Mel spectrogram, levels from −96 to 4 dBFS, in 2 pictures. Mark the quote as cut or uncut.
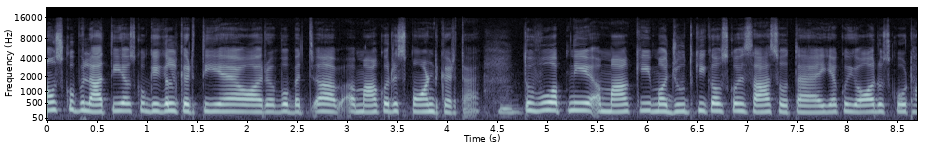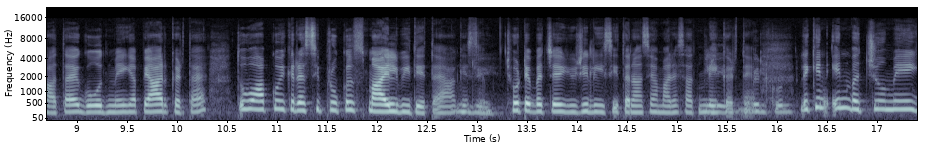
uncut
